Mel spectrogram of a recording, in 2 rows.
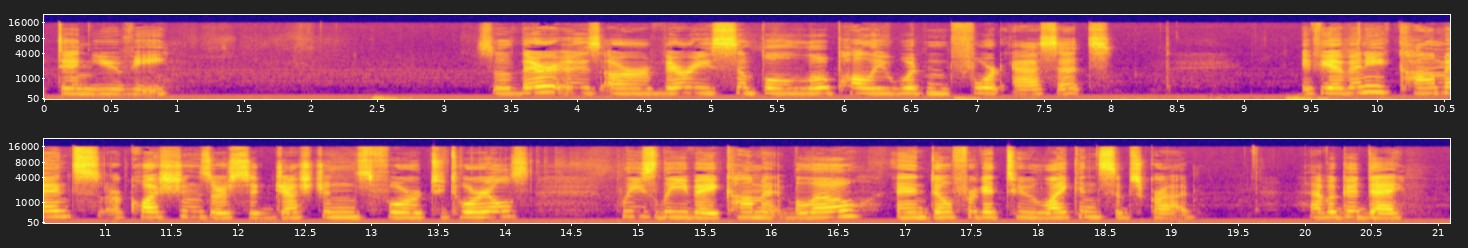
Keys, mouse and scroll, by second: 2.7 click, 7.9-9.8 scroll down 1.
